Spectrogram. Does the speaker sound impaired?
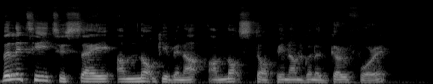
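No.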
